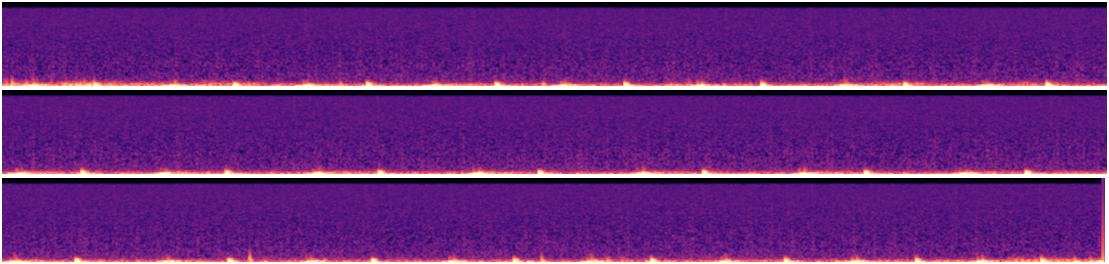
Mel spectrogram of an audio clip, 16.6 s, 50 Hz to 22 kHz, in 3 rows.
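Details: Own heartbeat recorded while trying to slow the heart rate: steady, muffled low paired thumps, roughly 90 to 95 beats a minute; ordinary heartbeat.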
